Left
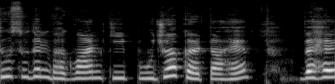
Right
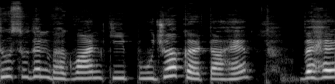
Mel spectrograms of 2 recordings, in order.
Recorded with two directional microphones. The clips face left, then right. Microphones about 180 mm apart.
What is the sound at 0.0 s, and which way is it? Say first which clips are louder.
A woman's voice: left 5 dB; 25° left (ahead or behind).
